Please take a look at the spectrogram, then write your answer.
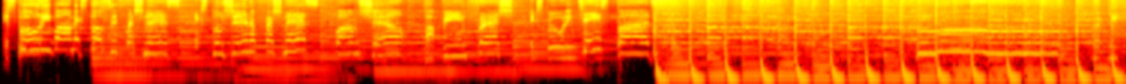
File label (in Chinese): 英文版 男; ai音频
